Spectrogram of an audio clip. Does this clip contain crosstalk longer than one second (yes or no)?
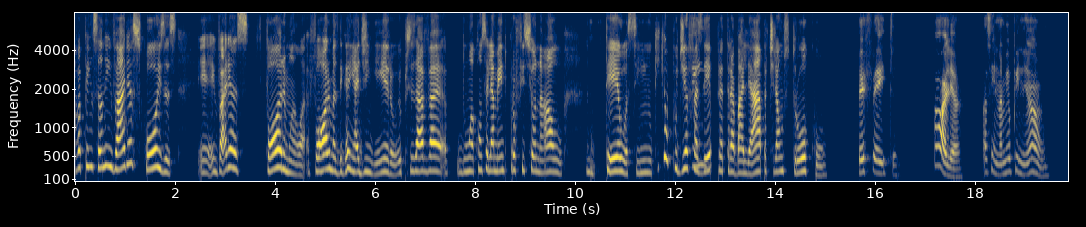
no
